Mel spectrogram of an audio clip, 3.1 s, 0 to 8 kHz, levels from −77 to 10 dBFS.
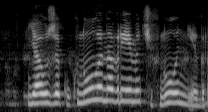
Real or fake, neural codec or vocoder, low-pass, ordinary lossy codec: real; none; 7.2 kHz; none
